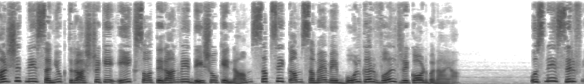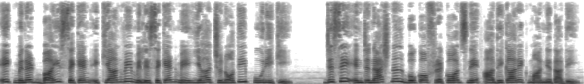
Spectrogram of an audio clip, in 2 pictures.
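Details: Adult narrator; normal speech.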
